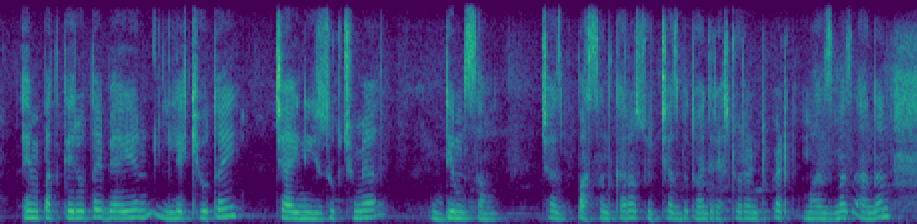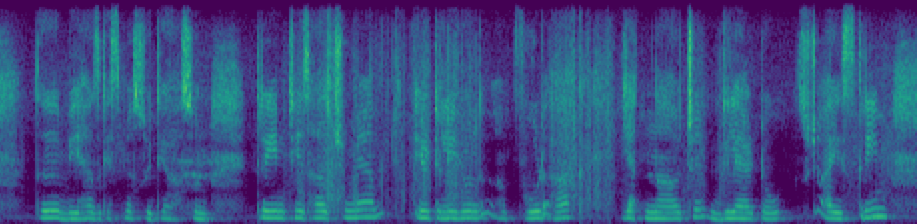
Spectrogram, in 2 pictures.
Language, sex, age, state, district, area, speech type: Kashmiri, female, 30-45, Jammu and Kashmir, Shopian, urban, spontaneous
